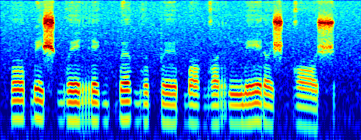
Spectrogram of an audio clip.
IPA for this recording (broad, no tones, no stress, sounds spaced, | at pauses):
o ɓ e ʃ ɡʷ e r e ɡ ɓ ə ɡʷ ɘ p ɘ ɓ ɔ ɡ ɔ r ŋ͡m e ɾ ɤ ʃ ɡ ɔ ʃ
